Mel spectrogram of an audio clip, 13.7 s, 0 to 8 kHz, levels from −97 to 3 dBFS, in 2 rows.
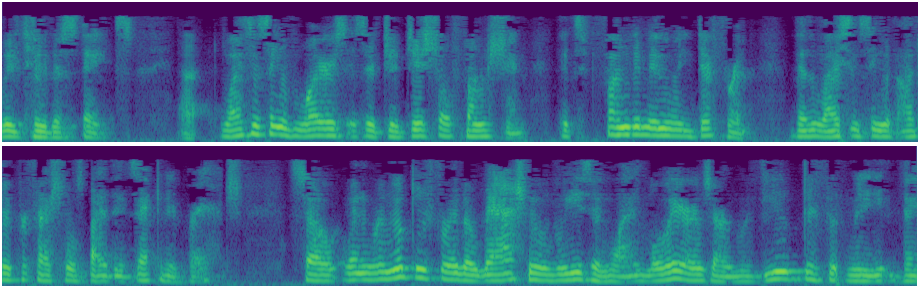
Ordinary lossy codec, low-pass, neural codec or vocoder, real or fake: MP3, 24 kbps; 7.2 kHz; codec, 16 kHz, 1 kbps, FreqCodec, smaller model; fake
